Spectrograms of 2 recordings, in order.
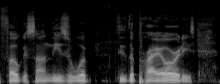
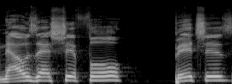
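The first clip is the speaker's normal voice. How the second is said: very high-pitched, aggressive, jeering tone; 11 semitones higher, 3 dB louder than usual. Speaker retells a man filling something with sand and quizzing listeners, imitating an aggressive man. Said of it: "I don't know why I'm making him aggressive".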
